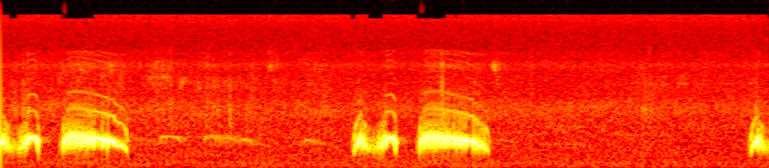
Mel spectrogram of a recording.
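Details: Repeated spotted dove cooing used to get a decoy bird calling. Each phrase has a clipped double note and a long descending coo, repeating every two to three seconds in near silence.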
